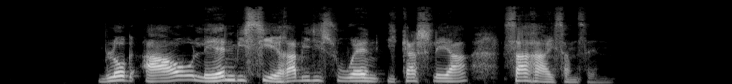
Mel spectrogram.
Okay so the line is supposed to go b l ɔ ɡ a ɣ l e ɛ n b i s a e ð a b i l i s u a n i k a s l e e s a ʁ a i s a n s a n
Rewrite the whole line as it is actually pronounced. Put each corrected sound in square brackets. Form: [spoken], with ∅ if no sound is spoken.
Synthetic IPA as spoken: b l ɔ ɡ a [w] l e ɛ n b i s [i] e [ʁ] a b i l i s u [ɛ] n i k a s l e [a] s a ʁ a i s a n s [ɛ] n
